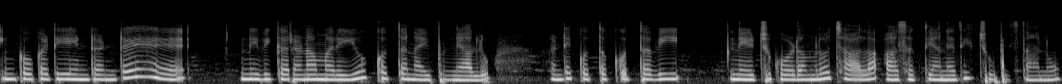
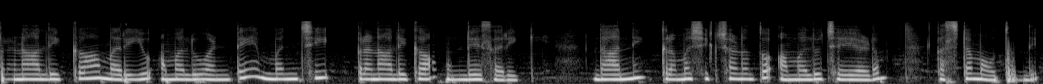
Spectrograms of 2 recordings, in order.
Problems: background sounds at intervals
